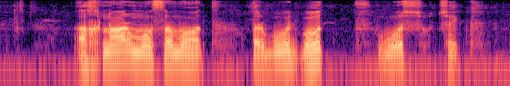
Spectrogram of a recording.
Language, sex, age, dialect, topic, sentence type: Magahi, male, 51-55, Northeastern/Surjapuri, agriculture, statement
